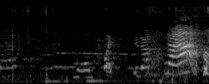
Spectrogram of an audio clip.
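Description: High-pitched children's voices calling out, with a loud high call near the end.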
